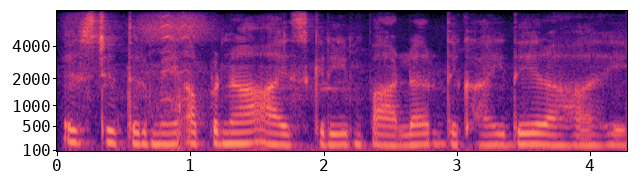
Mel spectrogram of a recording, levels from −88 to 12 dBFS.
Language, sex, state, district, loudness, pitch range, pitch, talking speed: Hindi, female, Madhya Pradesh, Bhopal, -16 LUFS, 175-190 Hz, 180 Hz, 140 wpm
